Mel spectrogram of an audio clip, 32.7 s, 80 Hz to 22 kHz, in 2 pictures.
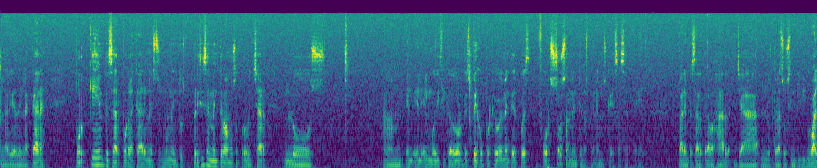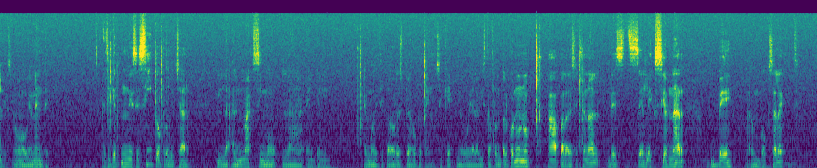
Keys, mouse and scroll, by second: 3.5 click, 6.3 click, 7.8-8.8 drag, 9.3 s, 12.8 click, 14.1-15.3 drag, 18.7 alt+Tab, 19.7 alt+Tab, 20.8-22.3 drag, 23.4 KP_1, 24.4-24.8 scroll up 3, 24.9-26.2 shift+middle drag, 27.0 a, 27.8 b, 30.5-32.6 drag.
